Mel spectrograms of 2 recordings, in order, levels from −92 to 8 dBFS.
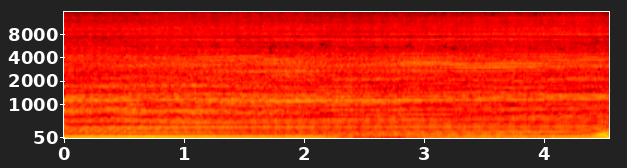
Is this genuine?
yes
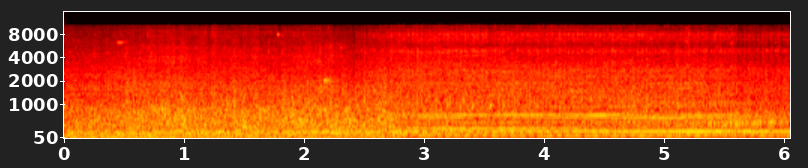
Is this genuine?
yes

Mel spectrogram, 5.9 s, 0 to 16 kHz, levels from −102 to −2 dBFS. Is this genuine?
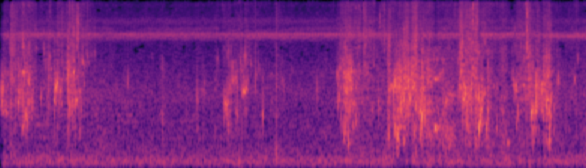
no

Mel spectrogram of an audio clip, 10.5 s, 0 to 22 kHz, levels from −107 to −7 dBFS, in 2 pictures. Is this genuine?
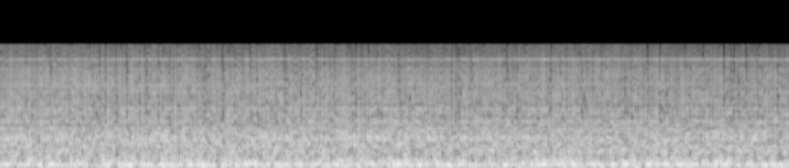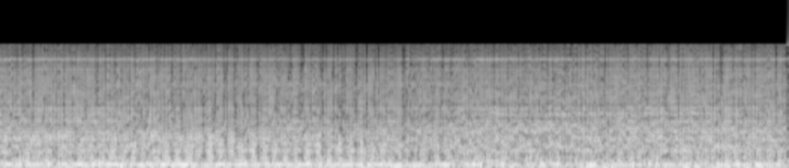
no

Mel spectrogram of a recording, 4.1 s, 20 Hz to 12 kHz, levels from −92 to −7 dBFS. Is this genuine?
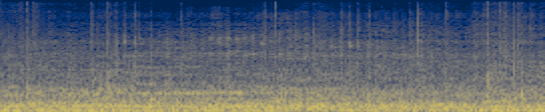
no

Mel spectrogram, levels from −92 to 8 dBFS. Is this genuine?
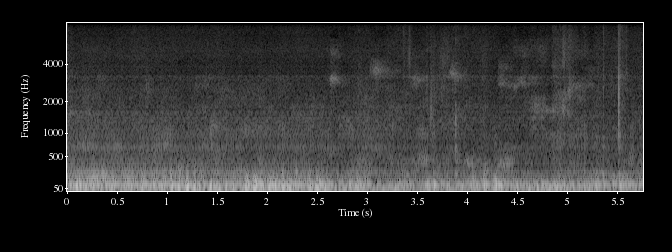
no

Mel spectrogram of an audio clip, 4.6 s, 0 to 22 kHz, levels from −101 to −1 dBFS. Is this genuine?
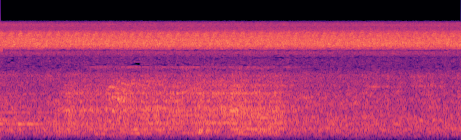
yes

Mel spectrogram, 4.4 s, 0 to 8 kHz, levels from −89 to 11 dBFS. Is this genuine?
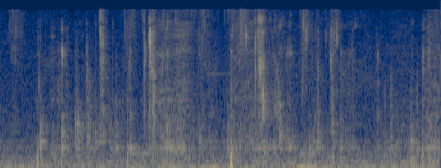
yes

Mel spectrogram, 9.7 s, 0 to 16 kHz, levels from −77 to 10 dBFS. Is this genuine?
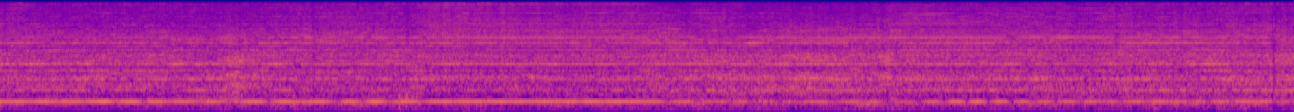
yes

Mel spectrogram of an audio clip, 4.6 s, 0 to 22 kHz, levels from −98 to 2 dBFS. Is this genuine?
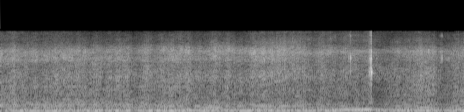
yes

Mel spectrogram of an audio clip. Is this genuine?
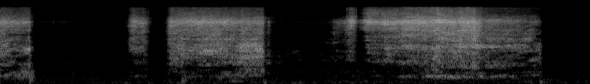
no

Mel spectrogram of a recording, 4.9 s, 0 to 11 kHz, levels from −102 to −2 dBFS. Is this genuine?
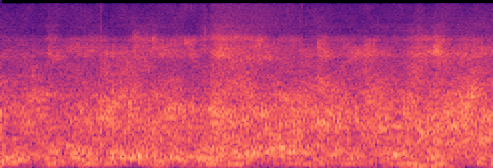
no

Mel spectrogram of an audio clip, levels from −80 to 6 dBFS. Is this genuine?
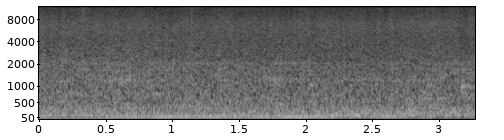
yes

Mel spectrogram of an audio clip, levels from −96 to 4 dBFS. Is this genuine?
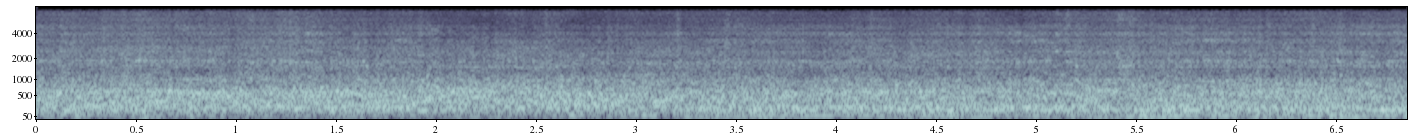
no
